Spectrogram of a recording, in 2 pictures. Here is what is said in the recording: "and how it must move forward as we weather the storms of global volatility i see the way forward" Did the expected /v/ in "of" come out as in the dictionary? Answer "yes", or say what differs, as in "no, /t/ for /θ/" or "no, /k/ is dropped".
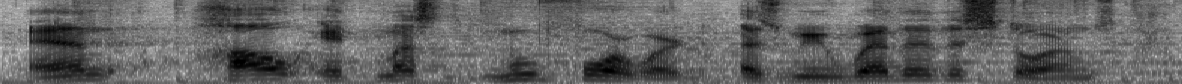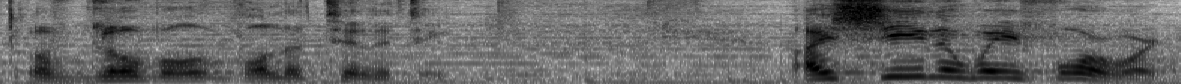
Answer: yes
